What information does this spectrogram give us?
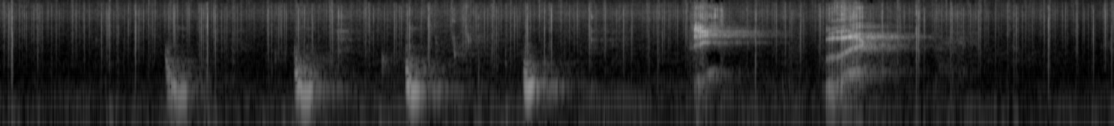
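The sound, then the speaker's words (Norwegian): A run of about six loud burps from a soda burping contest with relay in Vestre Slidre, Norway, reported on Flåklypa local radio, evenly spaced every second or two, the last two longer and rougher, all over a steady crackling, staticky hiss with no talking. “En reportasje fra den store konkurransen i brusrap med telløp i Vestre Slidre i går.”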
